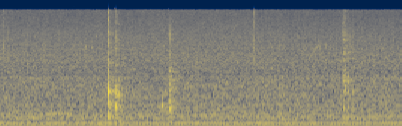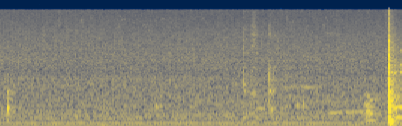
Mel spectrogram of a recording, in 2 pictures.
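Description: Mixed vegetables sizzling faintly in an aluminium pot under a heap of cooked white rice, with a few light utensil clicks against the pot and a sharper knock near the end.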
